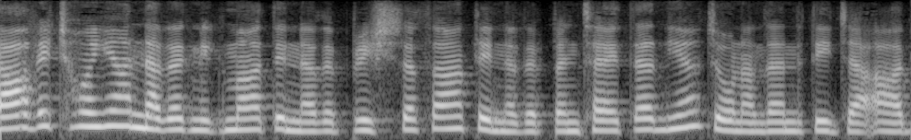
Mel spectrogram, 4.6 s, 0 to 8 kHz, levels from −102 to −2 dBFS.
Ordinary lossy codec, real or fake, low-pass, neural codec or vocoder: none; fake; none; codec, 16 kHz, 0.8 kbps, ZipCodec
